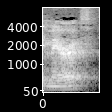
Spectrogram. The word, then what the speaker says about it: Maret: I say Maret.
